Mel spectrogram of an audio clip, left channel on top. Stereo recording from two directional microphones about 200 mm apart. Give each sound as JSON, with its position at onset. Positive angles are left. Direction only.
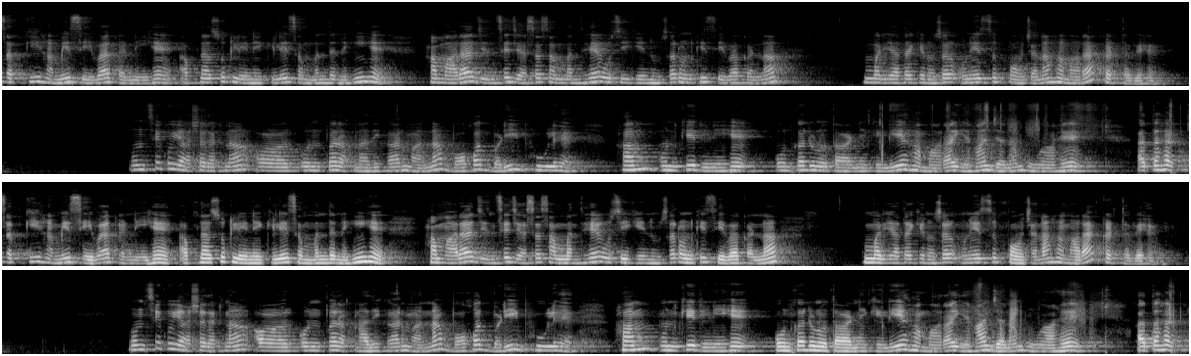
{"t": 0.0, "sound": "speech", "side_deg": -50}
{"t": 13.1, "sound": "speech", "side_deg": -45}
{"t": 21.8, "sound": "speech", "side_deg": -20}
{"t": 22.5, "sound": "a man's voice", "side_deg": -30}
